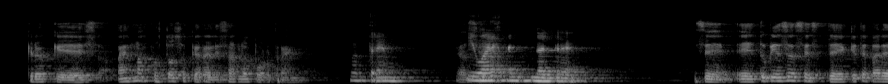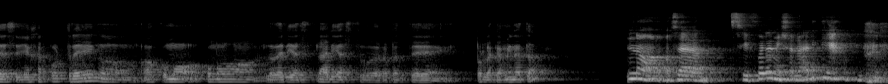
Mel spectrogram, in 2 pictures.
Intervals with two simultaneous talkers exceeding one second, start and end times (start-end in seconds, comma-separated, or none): none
